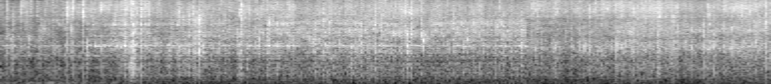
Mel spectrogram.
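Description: Paneer cubes frying in hot mustard oil in a non-stick pan: a steady sizzle as the cubes are slid in from a plate.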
